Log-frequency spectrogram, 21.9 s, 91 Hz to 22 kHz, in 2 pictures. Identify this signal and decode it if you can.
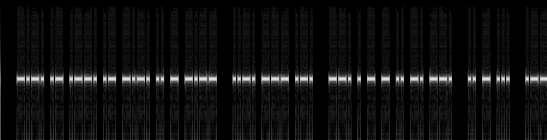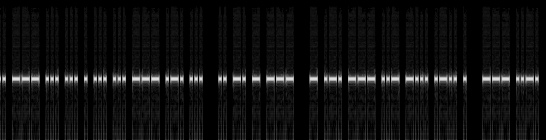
Morse code, heard as a keyed tone, about 25 wpm, 1000 Hz. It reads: CAPACITY FOR GETTING ITS POSSESSORS INTO TROUBLE OF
